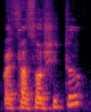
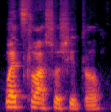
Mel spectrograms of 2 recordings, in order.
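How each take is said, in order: First: Huetzlaxochitl said softer, rising as if checking; Huetzlaxochitl, quieter with a questioning rise; unsure repeat. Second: Huetzlaxochitl said as WETS-lah-SO-chee-tl, firm falling finish; Huetzlaxochitl, confident with a falling end; Nahuatl name. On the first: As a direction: try Huetzlaxochitl again, unsure of it. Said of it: "I think". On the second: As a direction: sound out Huetzlaxochitl carefully with Nahuatl vowels. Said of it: "the original Nahuatl name for the plant". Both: Shown as a demonstration.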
